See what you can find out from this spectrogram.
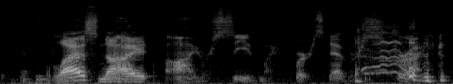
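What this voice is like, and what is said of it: Markiplier impression. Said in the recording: “do a Markiplier impression ... I'm Markiplier.”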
